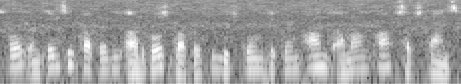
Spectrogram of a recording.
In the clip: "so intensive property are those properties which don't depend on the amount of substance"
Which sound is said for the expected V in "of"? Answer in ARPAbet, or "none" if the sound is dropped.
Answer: P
